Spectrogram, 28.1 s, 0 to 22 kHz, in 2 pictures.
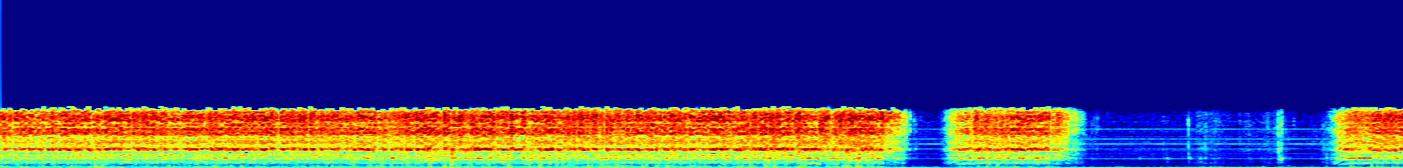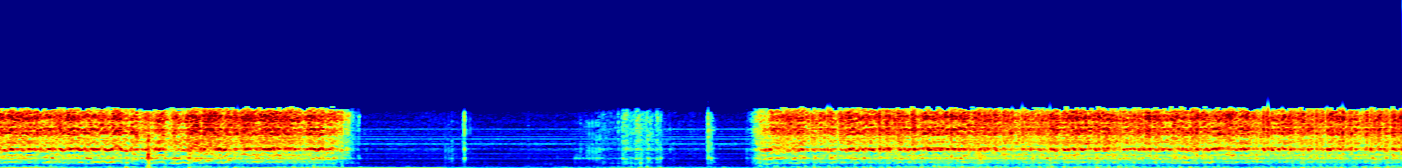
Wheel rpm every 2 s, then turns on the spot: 220, 230, 220, 230, 150, 50, 70, 210, 180, 10, 40, 210, 230, 230.
10-12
